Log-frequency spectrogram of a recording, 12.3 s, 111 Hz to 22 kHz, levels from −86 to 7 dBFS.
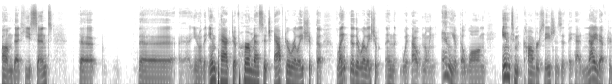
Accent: American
